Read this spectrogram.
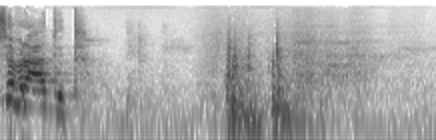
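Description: A young woman speaks close by, with feeling.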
